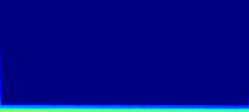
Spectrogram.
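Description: The song's final keyboard note left ringing on its own, one sustained low tone slowly dying away.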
